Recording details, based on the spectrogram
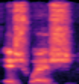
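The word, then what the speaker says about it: ISSWSH: one and and another good list is is Ishwish which is the international I forget. It's it's let me look it up real quick. Ishwish.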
